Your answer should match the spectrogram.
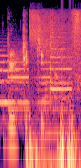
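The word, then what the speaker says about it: Vujicic: His name was Nick Vujicki, I think. Vujicki or something like that. I can't pronounce his last name. It's Vujiccic, okay?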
